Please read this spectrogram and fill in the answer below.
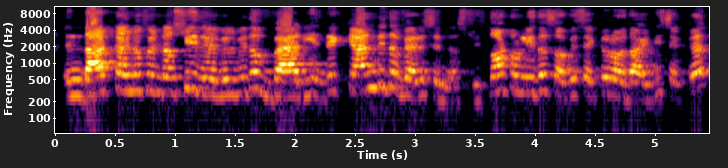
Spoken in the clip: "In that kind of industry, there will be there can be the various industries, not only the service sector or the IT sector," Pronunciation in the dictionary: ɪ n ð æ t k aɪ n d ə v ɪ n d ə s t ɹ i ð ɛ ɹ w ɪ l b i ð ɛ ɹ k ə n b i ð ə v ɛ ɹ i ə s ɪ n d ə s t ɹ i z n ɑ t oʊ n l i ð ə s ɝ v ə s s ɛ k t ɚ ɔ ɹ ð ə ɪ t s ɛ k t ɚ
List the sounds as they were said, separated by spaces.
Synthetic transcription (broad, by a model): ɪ n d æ t k aɪ n d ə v ɪ n d ə s t ɹ i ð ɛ ɹ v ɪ l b i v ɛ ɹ k ə n b i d ə v ɛ ɹ i ə s ɪ n d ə s t ɹ i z n ɑ t oʊ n l i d ə s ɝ v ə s s ɛ k t ɚ ɔ ɹ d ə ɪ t s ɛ k t ɚ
